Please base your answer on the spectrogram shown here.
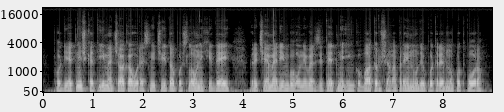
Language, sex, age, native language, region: Slovenian, male, 18-29, Slovenian, Drava region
